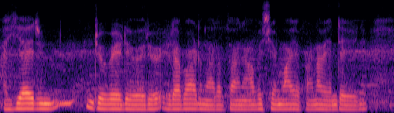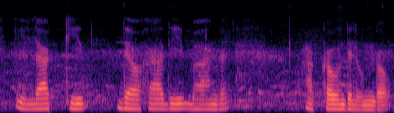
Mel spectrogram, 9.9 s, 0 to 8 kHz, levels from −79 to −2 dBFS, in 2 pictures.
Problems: background sounds at intervals, background conversations at intervals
